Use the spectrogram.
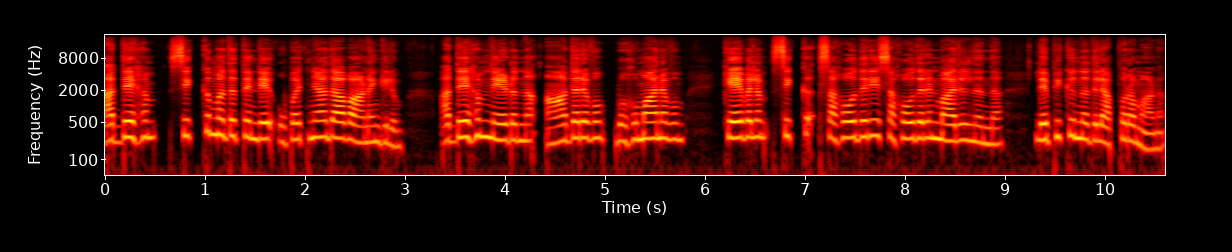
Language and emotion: Malayalam, neutral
